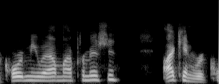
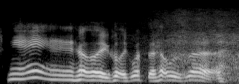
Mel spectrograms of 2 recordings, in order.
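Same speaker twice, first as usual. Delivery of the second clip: higher, laughing mock voice; mocking a heckler; 4 semitones higher, slower than usual. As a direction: laugh at the weird sound he made, voice pitched up. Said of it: "He's like".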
